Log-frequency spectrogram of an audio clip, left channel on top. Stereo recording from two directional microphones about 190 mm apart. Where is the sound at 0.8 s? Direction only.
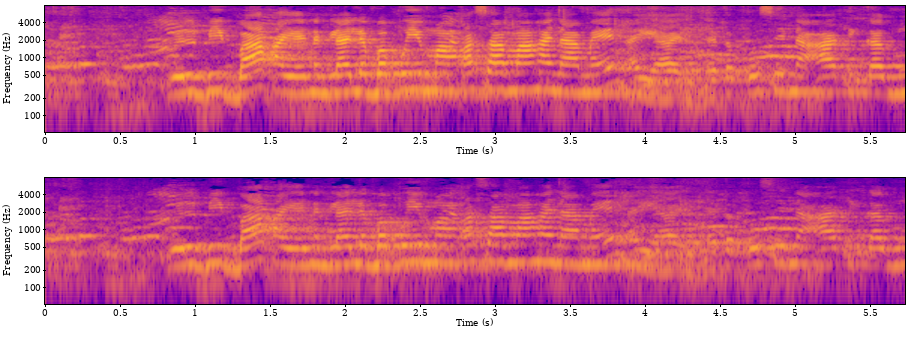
5° left (ahead or behind).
